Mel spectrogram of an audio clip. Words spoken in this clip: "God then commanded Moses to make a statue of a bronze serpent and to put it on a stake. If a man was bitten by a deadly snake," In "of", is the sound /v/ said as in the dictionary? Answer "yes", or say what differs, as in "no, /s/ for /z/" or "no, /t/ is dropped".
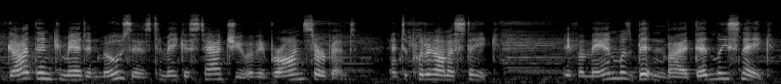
yes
